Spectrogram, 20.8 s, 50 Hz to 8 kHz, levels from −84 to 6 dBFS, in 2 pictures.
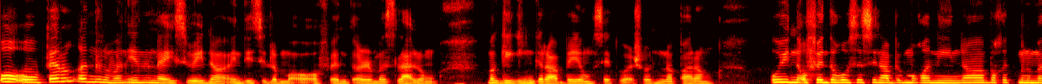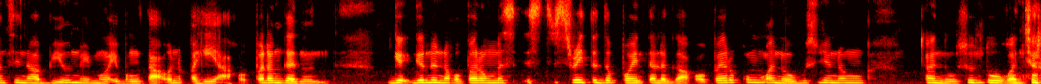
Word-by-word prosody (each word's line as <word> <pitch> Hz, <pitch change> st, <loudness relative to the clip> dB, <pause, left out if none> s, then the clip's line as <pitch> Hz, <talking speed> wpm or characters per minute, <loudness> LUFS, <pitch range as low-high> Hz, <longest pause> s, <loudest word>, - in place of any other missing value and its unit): Oo, 250 Hz, -4 st, +6 dB
pero 305 Hz, +6 st, +3 dB
ano 280 Hz, -2 st, +2 dB
naman 215 Hz, -2 st, -2 dB
in 220 Hz, -1 st, -1 dB
a -, -, -2 dB
nice 185 Hz, -1 st, -2 dB
way 185 Hz, -1 st, 0 dB
na 170 Hz, -2 st, -4 dB
hindi 175 Hz, 0 st, -5 dB
sila -, -, -6 dB
ma-offend 160 Hz, -, -6 dB
or 160 Hz, -, -1 dB
mas 170 Hz, +1 st, -4 dB
lalong 155 Hz, -1 st, -2 dB, 0.5 s
magiging 180 Hz, -1 st, -2 dB
grabe 160 Hz, -2 st, -1 dB
yung 155 Hz, 0 st, -4 dB
sitwasyon 160 Hz, 0 st, -7 dB
na 165 Hz, -, -3 dB
parang, 160 Hz, 0 st, -5 dB, 0.6 s
"Uy 255 Hz, +1 st, +4 dB
na-offend 230 Hz, 0 st, +4 dB
ako 230 Hz, 0 st, +3 dB
sa 230 Hz, +1 st, -2 dB
sinabi 215 Hz, -2 st, 0 dB
mo 215 Hz, -1 st, -1 dB
kanina. 215 Hz, +1 st, 0 dB
Bakit 220 Hz, +1 st, -5 dB
mo 220 Hz, -, +2 dB
naman 205 Hz, 0 st, 0 dB
sinabi 190 Hz, -4 st, -1 dB
yun 220 Hz, 0 st, +1 dB
may 190 Hz, -4 st, -3 dB
mga 175 Hz, -1 st, -4 dB
ibang 170 Hz, +1 st, -5 dB
tao -, -, +2 dB
na 190 Hz, -, -5 dB
pahiya 160 Hz, -1 st, -2 dB
ako," -, -, -9 dB
parang 205 Hz, +1 st, +5 dB
ganon. 170 Hz, +2 st, +3 dB, 0.6 s
Ganon 215 Hz, +2 st, +4 dB
ako 190 Hz, -3 st, +1 dB
parang 200 Hz, 0 st, +4 dB
mas 200 Hz, -1 st, 0 dB
s -, -, +4 dB
s 225 Hz, -, +1 dB
straight 230 Hz, -1 st, +4 dB
to 220 Hz, -, +2 dB
the 210 Hz, 0 st, -1 dB
point 195 Hz, -2 st, 0 dB
talaga 185 Hz, -2 st, +2 dB
ako, -, -, -1 dB
pero 210 Hz, +2 st, +1 dB
kung 230 Hz, +1 st, -3 dB
ano 190 Hz, -4 st, 0 dB
gusto 185 Hz, +4 st, -8 dB
niya 215 Hz, -1 st, -1 dB
ng, 205 Hz, 0 st, -3 dB, 0.7 s
ano 180 Hz, -5 st, +1 dB
suntukan 210 Hz, -3 st, +3 dB
charot 220 Hz, +1 st, +6 dB
200 Hz, 180 wpm, -22 LUFS, 175-220 Hz, 0.7 s, Oo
